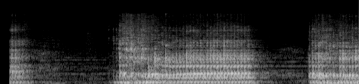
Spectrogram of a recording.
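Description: A lion gives a harsh, rasping angry roar in two loud, drawn-out bursts.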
